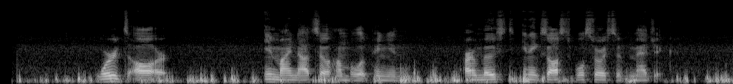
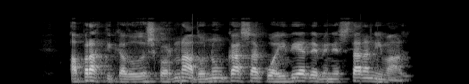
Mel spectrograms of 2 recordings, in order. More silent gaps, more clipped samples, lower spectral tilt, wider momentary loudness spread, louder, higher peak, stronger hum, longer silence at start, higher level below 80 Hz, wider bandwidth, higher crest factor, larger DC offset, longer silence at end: neither; neither; first, -7 dB/octave vs -4 dB/octave; first, 12 LU vs 8 LU; second, -25 LUFS vs -22 LUFS; second, -6 dBFS vs 0 dBFS; neither; second, 0.15 s vs 0.7 s; first, -60 dBFS vs -66 dBFS; first, 13.5 kHz vs 10.5 kHz; about the same, 20 dB vs 22 dB; neither; second, 0 s vs 0.6 s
